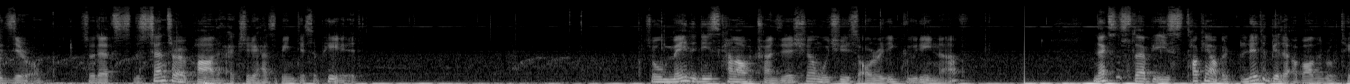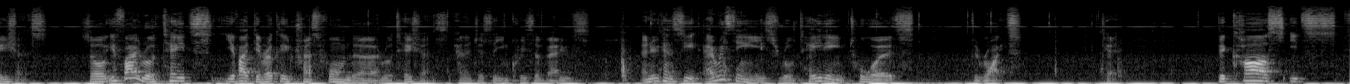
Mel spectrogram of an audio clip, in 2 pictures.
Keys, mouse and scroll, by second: 0.7-1.7 middle drag, 1.7 s, 6.2-6.5 middle drag, 6.5 scroll down 1, 6.8 s, 9.2-10.2 middle drag, 13.0 click, 14.8-18.6 drag, 19.0-21.0 drag, 21.0-21.7 middle drag, 21.7-24.3 d, 22.8 d, 23.3 click, 23.5 d, 23.7 click, 24.0 d, 25.6-27.0 drag.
